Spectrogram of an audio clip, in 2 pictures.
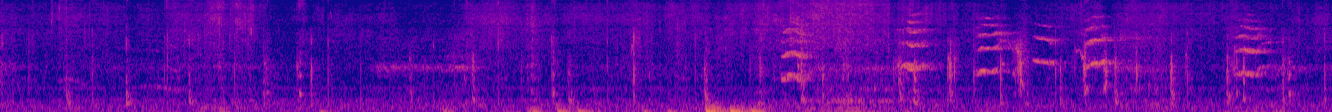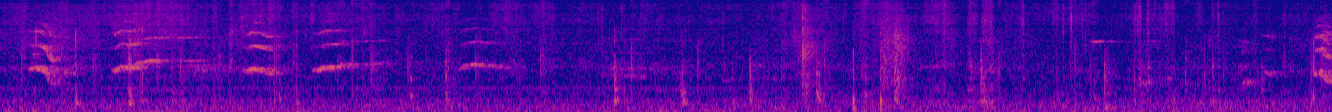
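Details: Newborn Staffordshire Bull Terrier puppies giving short, high squeaky calls in quick bursts, some rising and falling, with faint rustling and a brief thump early on.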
